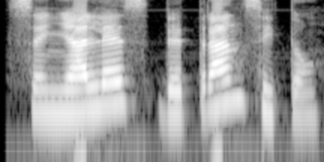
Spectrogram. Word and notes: senales de transito: spanish

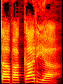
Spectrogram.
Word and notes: tabacaria: Spanish

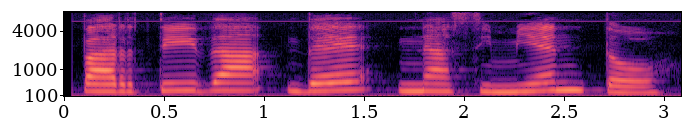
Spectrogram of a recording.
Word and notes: partida de nacimiento: Spanish

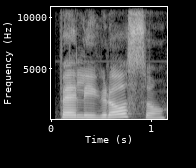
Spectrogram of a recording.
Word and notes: peligroso: Spanish

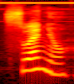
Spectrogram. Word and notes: sueno: Spanish

